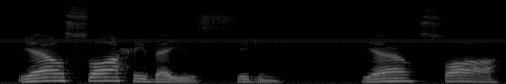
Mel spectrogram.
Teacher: Sod with tafkhim at the highest level. And because it has an aliful mad, that's why you have to apply the highest level of tafkhim.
